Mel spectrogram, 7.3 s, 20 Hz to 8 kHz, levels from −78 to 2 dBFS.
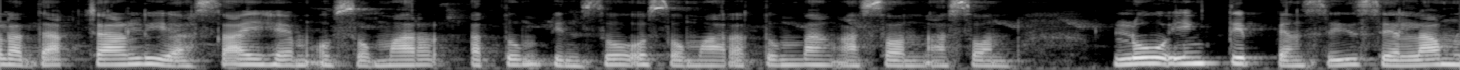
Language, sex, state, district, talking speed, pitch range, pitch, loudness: Karbi, female, Assam, Karbi Anglong, 130 wpm, 165-190 Hz, 175 Hz, -18 LUFS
